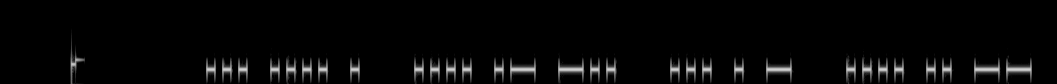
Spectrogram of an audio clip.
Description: Morse code, heard as a keyed tone, about 15 wpm, 700 Hz. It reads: SHE HAD SET HIM
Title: Sentences from Top 1000 Words - Review Part 1 - 15wpm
